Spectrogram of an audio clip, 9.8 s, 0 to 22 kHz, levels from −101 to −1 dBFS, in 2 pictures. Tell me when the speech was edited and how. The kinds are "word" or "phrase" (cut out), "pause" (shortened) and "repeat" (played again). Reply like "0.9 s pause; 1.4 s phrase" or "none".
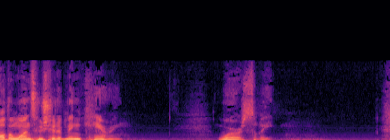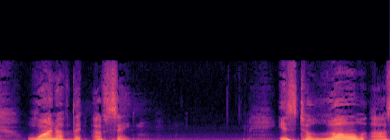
5.9 s word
